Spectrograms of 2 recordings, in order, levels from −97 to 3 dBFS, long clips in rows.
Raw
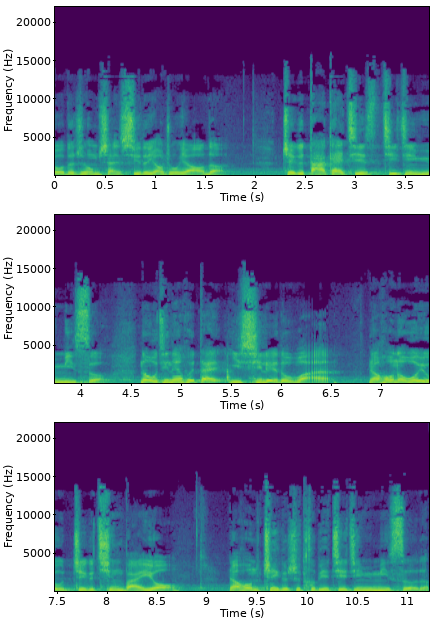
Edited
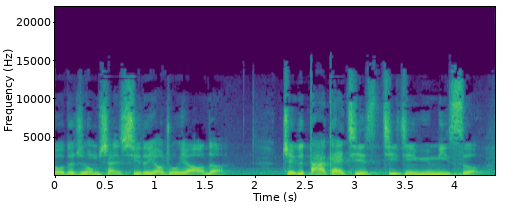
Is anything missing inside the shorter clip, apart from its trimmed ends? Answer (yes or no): no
